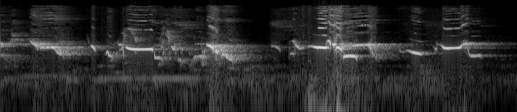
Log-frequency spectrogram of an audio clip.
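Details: Black-naped oriole singing a lively mix of mellow fluting whistles and harsh nasal squawks, with phrases tumbling quickly one after another and ending in a few clear falling whistles.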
